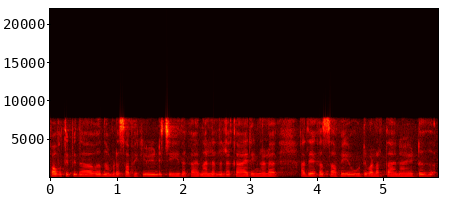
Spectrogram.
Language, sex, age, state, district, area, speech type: Malayalam, female, 45-60, Kerala, Alappuzha, rural, spontaneous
